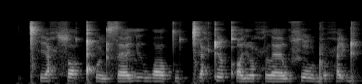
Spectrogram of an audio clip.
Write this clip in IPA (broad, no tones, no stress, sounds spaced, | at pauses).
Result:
ǀʰ e ħ ɬ ɒ ǃʰ õ ɖ s æ lʲ u w ɒ t̪ u ǀ i ħ ʈ ĩ qʼ o ɾʲ õ ħ l æ w ɕ õ w ɖ u ħ i ɖ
